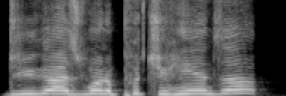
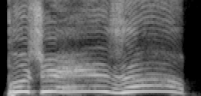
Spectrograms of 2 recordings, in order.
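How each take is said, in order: First: Raised-pitch stage question; politely poll the audience, pitched up; asking the crowd. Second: Very high rock scream; shouted command. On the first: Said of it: "Don't do that". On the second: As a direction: scream it as an order to the crowd. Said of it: "I actually like to give commands". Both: Shown as a demonstration.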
